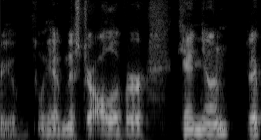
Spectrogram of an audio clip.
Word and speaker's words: Kenyon: Oliver Kenyon. Did I pronounce that right, Oliver? You did, Kenyon.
